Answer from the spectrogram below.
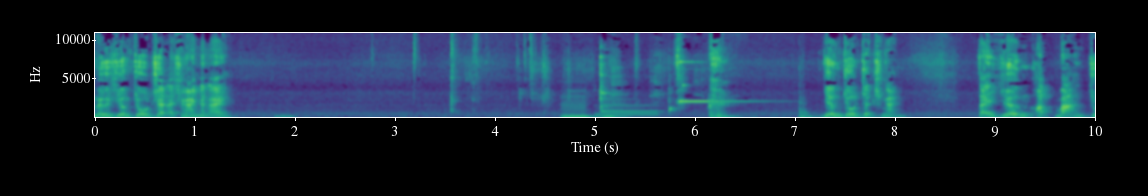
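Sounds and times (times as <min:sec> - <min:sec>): electronic tones: 0:04.7 - 0:06.8.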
